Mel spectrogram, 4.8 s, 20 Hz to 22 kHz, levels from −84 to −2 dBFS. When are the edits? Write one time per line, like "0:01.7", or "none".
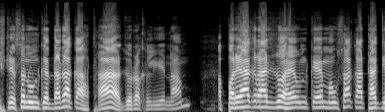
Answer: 0:02.8

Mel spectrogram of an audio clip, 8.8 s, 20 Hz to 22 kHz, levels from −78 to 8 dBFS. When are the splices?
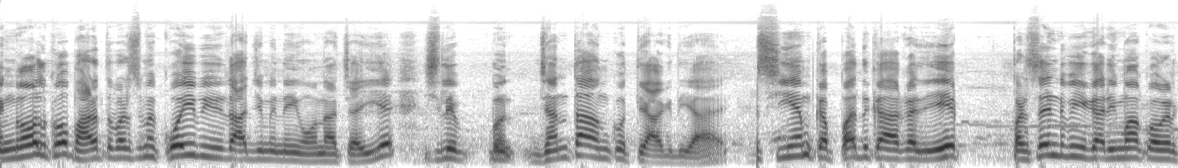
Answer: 0:05.8

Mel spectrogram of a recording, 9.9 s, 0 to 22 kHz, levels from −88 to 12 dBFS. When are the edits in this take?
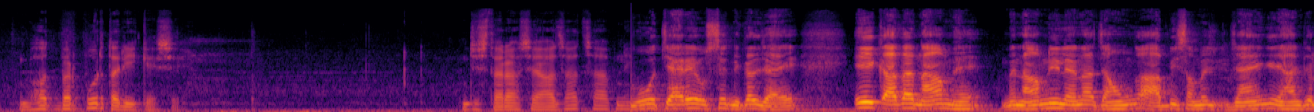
0:04.7

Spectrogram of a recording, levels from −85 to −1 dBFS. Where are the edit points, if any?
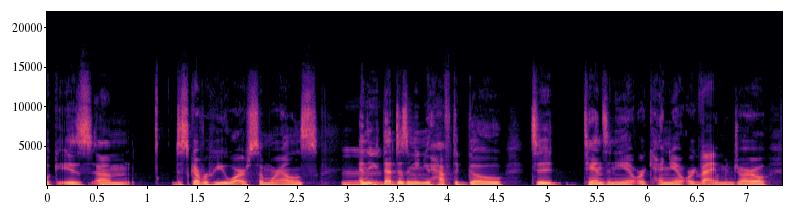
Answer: none

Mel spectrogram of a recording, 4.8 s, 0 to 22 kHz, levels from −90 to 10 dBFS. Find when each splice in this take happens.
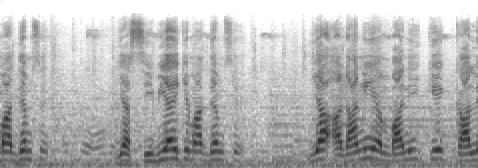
none

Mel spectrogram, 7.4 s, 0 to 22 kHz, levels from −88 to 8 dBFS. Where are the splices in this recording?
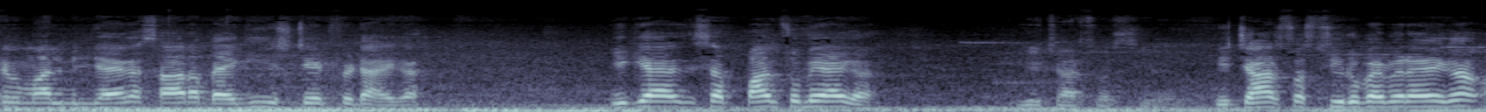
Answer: none

